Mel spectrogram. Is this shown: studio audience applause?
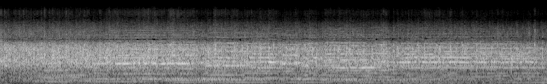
yes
